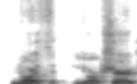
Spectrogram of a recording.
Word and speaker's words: North Yorkshire: From North Yorkshire, England. I said it right that time.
